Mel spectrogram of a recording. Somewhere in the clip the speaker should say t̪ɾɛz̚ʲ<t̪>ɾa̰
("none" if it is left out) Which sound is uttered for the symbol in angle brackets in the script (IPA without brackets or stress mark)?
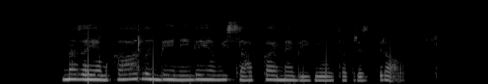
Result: d̪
